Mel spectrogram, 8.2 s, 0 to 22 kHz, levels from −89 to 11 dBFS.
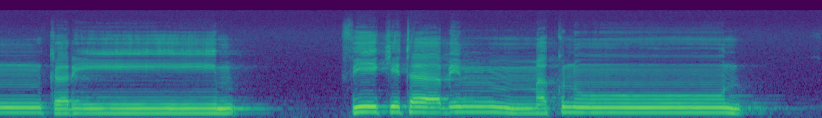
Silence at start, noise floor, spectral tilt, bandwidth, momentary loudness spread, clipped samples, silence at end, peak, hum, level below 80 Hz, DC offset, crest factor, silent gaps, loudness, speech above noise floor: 0 s; -51 dBFS; -5.5 dB/octave; 15 kHz; 5 LU; under 0.1%; 0.55 s; -2 dBFS; none; -62 dBFS; under 0.1%; 14 dB; none; -17 LUFS; 35 dB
